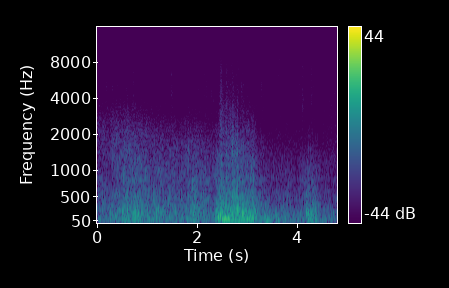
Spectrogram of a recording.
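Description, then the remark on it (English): A thunderstorm rolls directly overhead with steady rain hissing throughout, a deep roll of thunder swelling loudly in the middle before fading, then another shorter rumble near the end. “The second storm came with twice the ferocity of the first one. It rolled right over the top of us.”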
